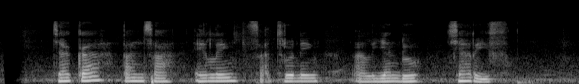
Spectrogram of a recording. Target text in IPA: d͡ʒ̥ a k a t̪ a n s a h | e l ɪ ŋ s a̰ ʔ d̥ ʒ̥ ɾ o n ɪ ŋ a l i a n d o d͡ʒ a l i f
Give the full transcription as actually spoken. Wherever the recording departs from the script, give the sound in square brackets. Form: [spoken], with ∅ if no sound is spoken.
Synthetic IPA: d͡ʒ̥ a k a t̪ a n s a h | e l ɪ ŋ s a̰ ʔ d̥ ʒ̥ ɾ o n ɪ ŋ a l i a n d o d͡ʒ a [ɾ] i f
